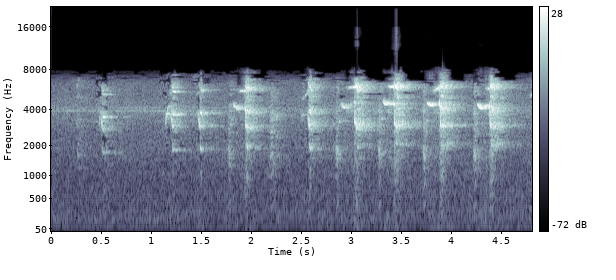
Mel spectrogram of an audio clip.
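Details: Nestling peregrine falcons in San Francisco begging as an adult feeds them at 8:35 am on 13 June 2017, picked up by a live nest webcam. Rapid harsh squawks tumble out over two a second, becoming more insistent.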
